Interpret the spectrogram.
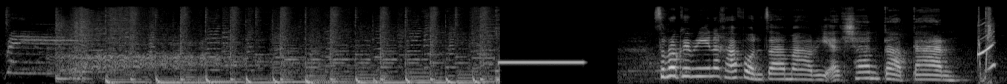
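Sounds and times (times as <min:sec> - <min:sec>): high-pitched electronic beep: 0:09.8 - 0:10.0.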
